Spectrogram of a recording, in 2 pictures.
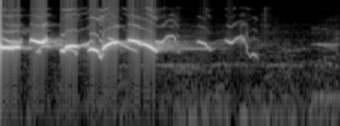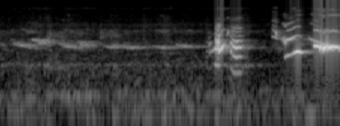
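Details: Oriental magpie-robin in lively song, described as seeking an opponent: a burst of loud, slurred whistles and chirps, then a lull with faint high notes, before sharp notes and another bright whistled phrase.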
